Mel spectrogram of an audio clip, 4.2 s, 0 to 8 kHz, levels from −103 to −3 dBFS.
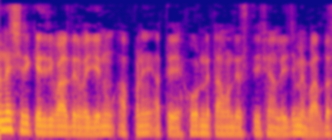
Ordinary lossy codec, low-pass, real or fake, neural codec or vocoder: AAC, 32 kbps; 7.2 kHz; real; none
